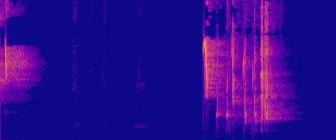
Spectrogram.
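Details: Pet lovebirds at dinner. A brief high chirp is followed by two seconds of quiet, then a quick cluster of harsh, high-pitched chattering notes lasting about one second. The setting is quiet and indoors.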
